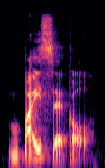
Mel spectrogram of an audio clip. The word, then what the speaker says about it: bicycle: and a soft C, a word like bicycle. Why does the first C sound like S and the second C sound like K? Because you look at the next letter.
